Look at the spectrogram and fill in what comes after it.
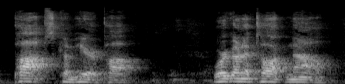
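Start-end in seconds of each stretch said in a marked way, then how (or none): none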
